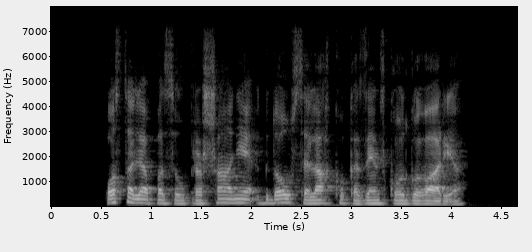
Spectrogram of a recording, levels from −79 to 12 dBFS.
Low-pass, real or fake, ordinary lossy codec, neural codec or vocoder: 7.2 kHz; real; none; none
